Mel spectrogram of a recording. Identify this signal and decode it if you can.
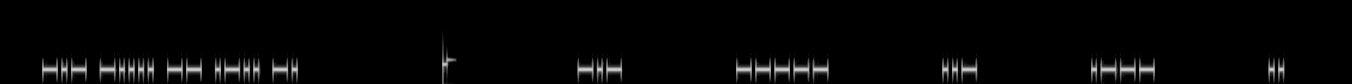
Morse code, heard as a keyed tone, about 25 wpm, spaced as for 11 wpm, 700 Hz. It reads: K6MLN K0UJI
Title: USA Call Signs - 8x Character Spacing - 25wpm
